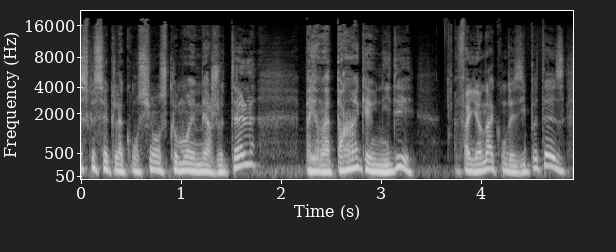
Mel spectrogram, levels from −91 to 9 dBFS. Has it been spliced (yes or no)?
no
